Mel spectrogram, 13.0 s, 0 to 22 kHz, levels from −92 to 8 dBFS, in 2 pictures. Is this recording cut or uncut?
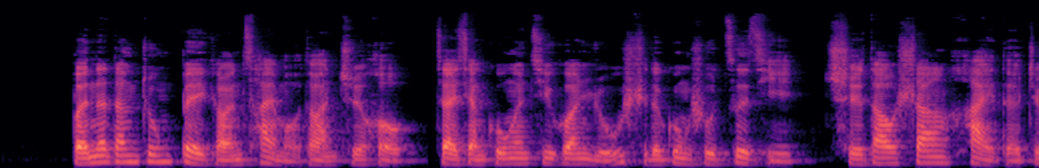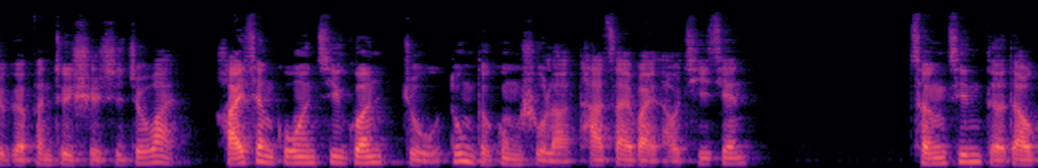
cut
